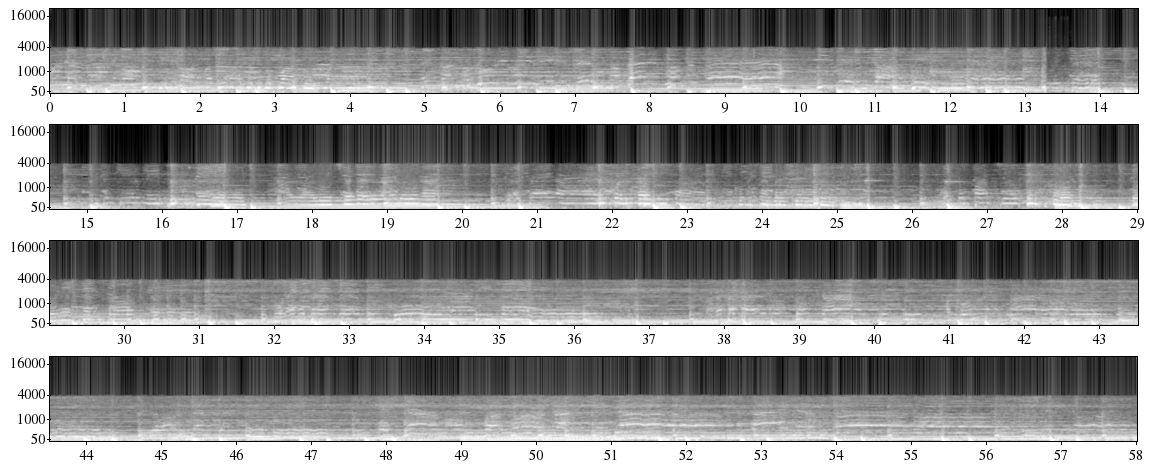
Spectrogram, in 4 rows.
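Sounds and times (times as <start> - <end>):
drum beat: 0.0 - 17.9, 18.9 - 23.6, 24.7 - 58.0
live pop-rock band: 0.0 - 58.0
male lead singer: 0.0 - 58.0.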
